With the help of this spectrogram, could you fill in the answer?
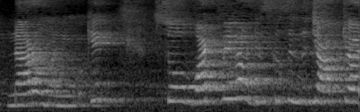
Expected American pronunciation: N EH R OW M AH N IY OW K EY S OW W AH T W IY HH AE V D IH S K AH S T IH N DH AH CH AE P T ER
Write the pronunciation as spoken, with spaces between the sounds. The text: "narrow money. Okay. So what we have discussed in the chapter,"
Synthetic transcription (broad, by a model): N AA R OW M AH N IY OW K EY S OW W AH T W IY HH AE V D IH S K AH S IH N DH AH CH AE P T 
